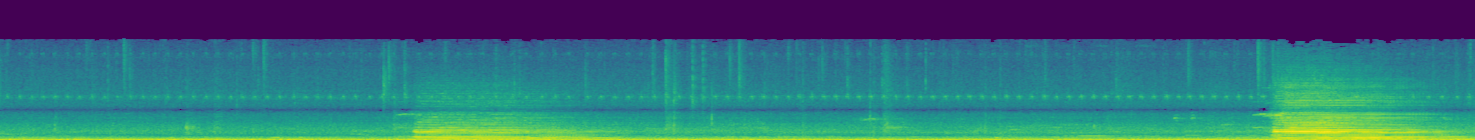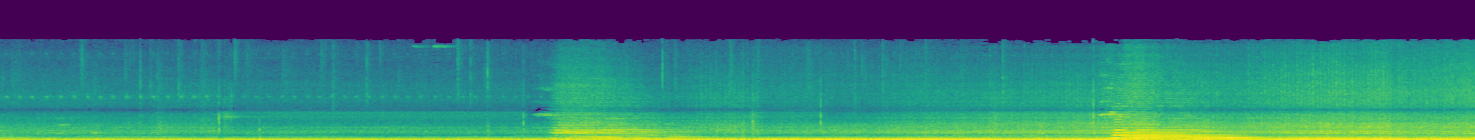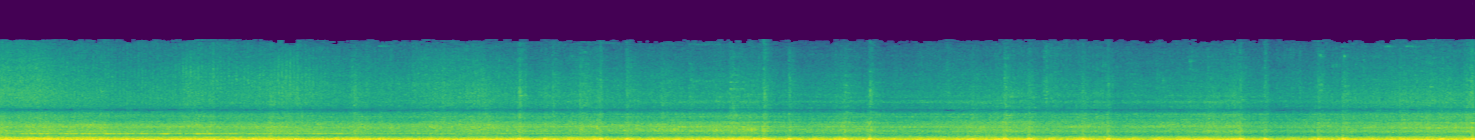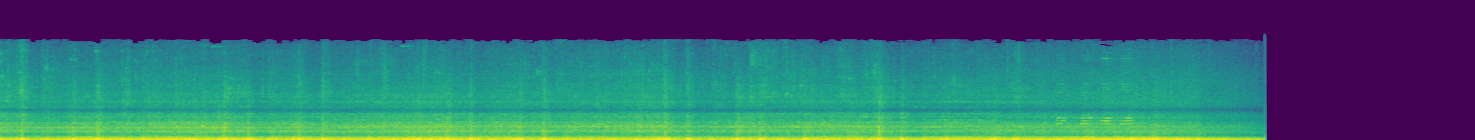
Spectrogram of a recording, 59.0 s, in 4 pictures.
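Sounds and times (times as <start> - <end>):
diesel locomotive engine: 0.0 - 56.9
train wheels clattering over rail joints: 27.5 - 54.7.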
